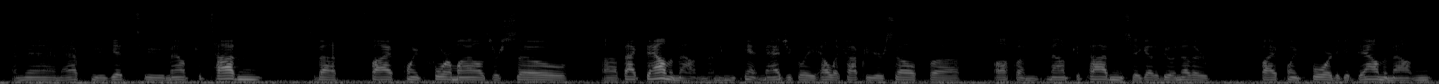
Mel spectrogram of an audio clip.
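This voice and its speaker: A man speaks at a fairly quick pace in a fairly low pitch, with vocal fry, ordinary pitch variation and audible room echo. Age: 60s. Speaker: hiker and vlogger, Navy veteran. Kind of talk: vlog announcement. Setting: outdoors on a trail. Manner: halting, many fillers.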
